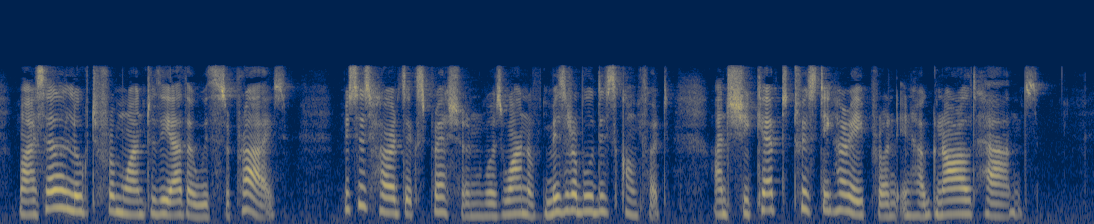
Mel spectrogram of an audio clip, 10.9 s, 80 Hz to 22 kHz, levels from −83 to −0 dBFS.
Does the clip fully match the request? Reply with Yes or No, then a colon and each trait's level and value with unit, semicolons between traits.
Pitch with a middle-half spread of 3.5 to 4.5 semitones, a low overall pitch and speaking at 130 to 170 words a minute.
No: average, 4.1 semitones; high, 215 Hz; average, 150 wpm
